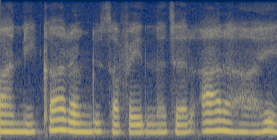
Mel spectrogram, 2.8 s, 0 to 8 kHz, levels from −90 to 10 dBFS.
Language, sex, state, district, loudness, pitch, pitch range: Hindi, female, Chhattisgarh, Bastar, -15 LUFS, 185 Hz, 175-195 Hz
